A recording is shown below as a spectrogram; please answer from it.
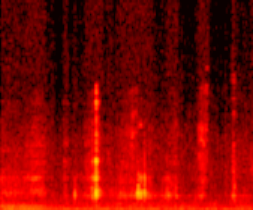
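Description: Near silence: room tone, with a couple of faint ticks from the paper cone being handled.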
